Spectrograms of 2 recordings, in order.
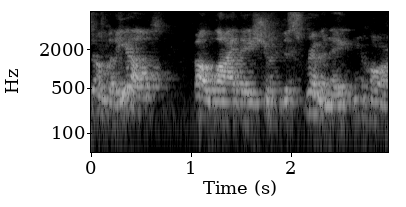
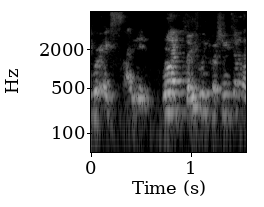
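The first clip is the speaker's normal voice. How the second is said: usual speaking voice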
